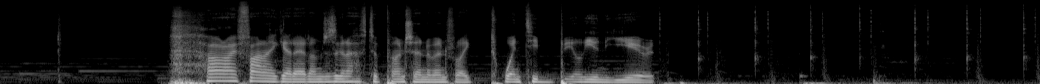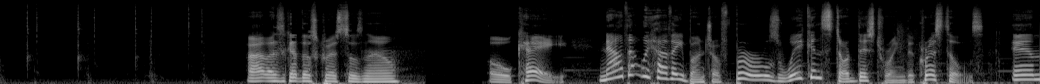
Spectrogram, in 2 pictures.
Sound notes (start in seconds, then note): 1.6 sigh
